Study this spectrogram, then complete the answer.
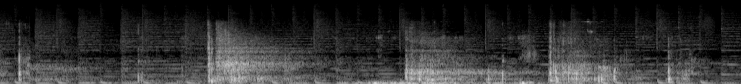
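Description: A pickleball paddle strikes the ball during play at the court while a player moves forward, several sharp hollow pops at irregular intervals amid scuffing footsteps and ambient court noise.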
